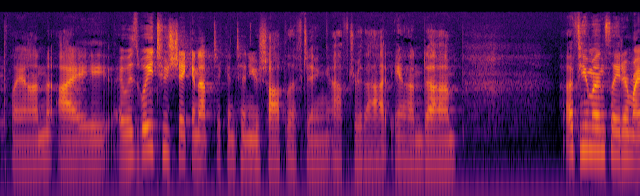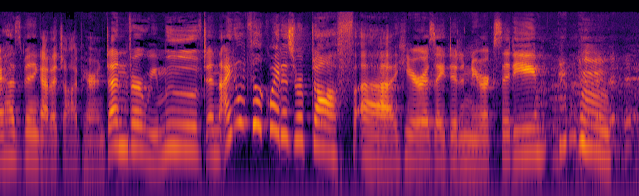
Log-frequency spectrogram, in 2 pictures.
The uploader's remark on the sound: recorded live at Buntport Theater on 20 May 2015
